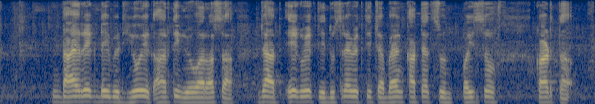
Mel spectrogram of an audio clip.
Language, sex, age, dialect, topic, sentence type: Marathi, male, 18-24, Southern Konkan, banking, statement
